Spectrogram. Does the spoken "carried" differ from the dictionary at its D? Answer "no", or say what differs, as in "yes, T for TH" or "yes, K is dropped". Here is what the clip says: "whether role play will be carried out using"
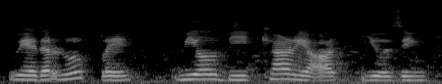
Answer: yes, D is dropped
